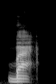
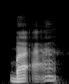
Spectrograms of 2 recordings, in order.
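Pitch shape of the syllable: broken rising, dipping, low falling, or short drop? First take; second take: short drop; broken rising. First: The pitch drops low and cuts off abruptly. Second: The pitch rises with a break in the voice. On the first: "The one with the dot is pronounced as Ba" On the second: "With the funny sideway accent ... So you pronounce it as Ba"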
